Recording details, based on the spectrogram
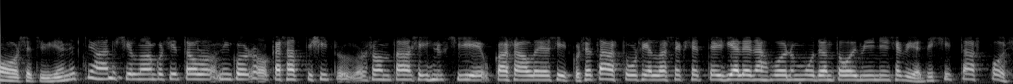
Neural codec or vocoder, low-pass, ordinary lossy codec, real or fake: none; 3.6 kHz; none; real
